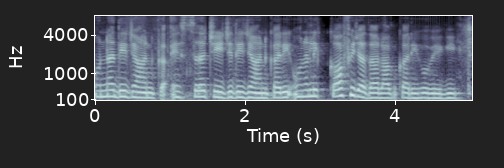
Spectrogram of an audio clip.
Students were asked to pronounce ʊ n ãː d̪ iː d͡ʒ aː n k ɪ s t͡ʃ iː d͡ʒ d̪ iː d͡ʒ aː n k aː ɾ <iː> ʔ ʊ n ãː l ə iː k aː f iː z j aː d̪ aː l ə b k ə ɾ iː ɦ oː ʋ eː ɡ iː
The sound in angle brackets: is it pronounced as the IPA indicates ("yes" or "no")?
yes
